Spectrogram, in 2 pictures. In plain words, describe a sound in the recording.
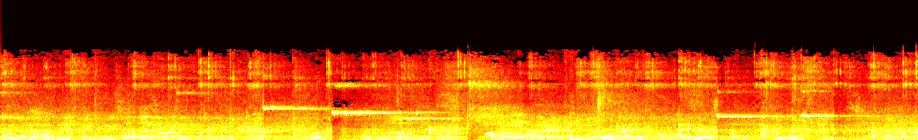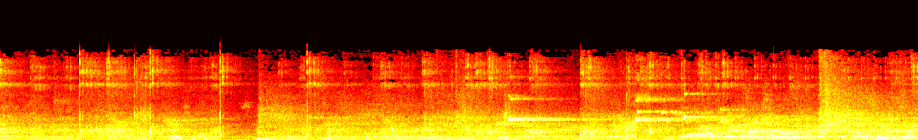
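Ping pong balls click against paddles and tables in a rally.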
